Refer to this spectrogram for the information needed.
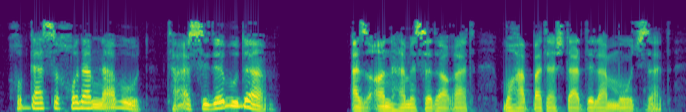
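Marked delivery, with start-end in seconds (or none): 0.2-2.8 play-acted, kind, gentle, affectionate voice, pitched very high. A teased friend replies while adjusting his belt, in a kind tone. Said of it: "با لحن مهربونی گفت".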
